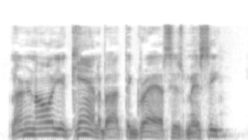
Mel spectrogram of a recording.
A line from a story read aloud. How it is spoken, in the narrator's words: advised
